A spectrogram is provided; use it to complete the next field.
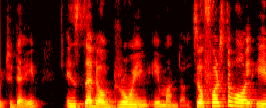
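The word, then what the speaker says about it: मण्डल: Okay, and the correct pronunciation is mandal, not a mandala. British had added a at the end of the nouns and pronouns to Romanize the language, Hindi and Sanskrit.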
